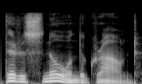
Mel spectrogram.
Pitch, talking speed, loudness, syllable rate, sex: 105 Hz, 250 wpm, -14 LUFS, 5.1 syllables/s, male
